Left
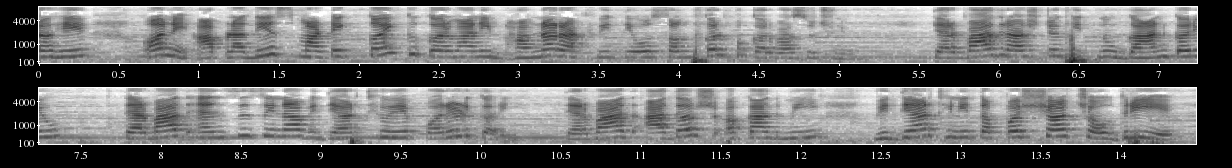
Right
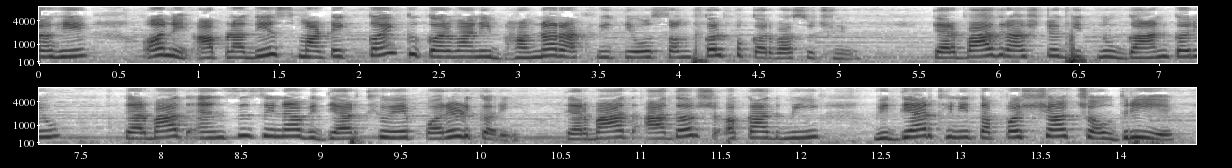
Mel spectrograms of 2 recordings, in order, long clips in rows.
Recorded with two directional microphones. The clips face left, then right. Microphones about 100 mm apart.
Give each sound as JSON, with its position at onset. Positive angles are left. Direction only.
{"t": 0.0, "sound": "speech", "side_deg": -35}
{"t": 4.1, "sound": "a woman's voice", "side_deg": -45}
